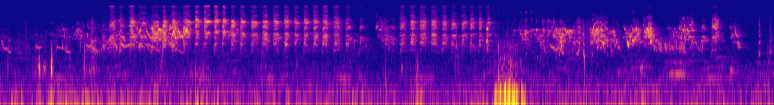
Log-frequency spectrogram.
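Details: Budgerigars chirping in a continuous high warble over a fast pulsing rattle, with a brief low thump midway and chatter resuming afterward.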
